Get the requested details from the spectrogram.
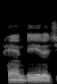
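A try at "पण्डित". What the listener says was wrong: Also, it's called Pandit. You don't pronounce the A. Yeah, Pandit.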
